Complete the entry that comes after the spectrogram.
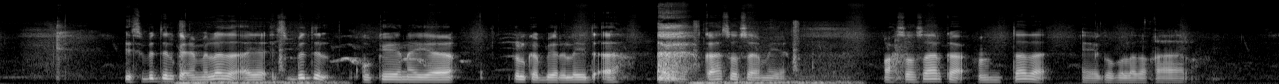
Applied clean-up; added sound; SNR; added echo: none; Clock; 10 dB; none.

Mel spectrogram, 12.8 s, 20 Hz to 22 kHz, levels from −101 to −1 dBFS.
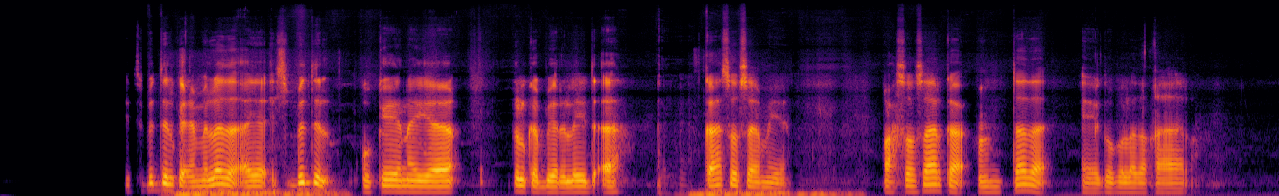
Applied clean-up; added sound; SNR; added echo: neural mask model DeepFilterNet 3.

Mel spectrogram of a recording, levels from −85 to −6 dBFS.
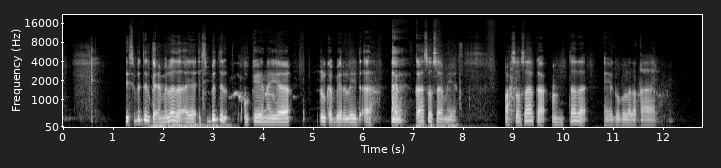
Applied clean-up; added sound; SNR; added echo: neural mask model RNNoise.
